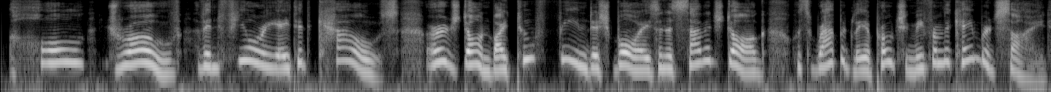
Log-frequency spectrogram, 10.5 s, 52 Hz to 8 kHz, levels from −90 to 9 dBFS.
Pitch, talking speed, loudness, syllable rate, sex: 215 Hz, 135 wpm, -21 LUFS, 4.3 syllables/s, male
